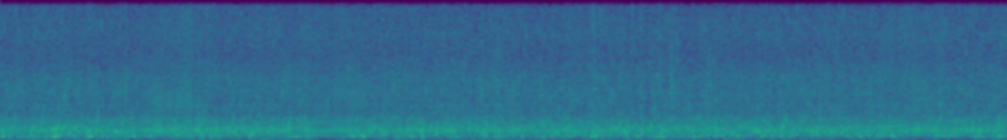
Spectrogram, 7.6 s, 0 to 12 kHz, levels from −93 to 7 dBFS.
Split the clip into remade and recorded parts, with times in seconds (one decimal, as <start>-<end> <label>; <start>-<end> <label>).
0.0-0.9 recorded; 0.9-1.7 remade; 1.7-2.1 recorded; 2.1-2.8 remade; 2.8-6.6 recorded; 6.6-7.1 remade; 7.1-7.6 recorded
